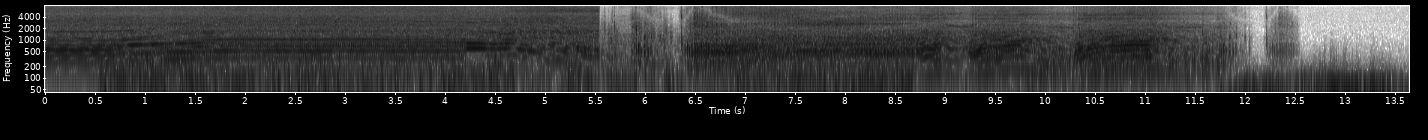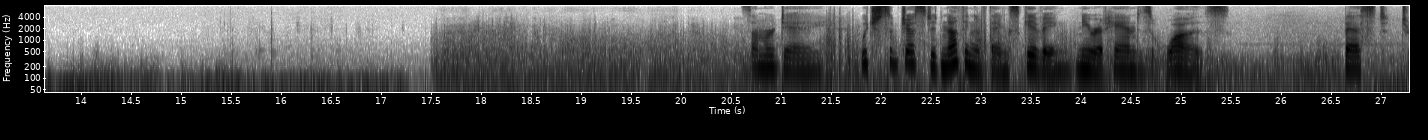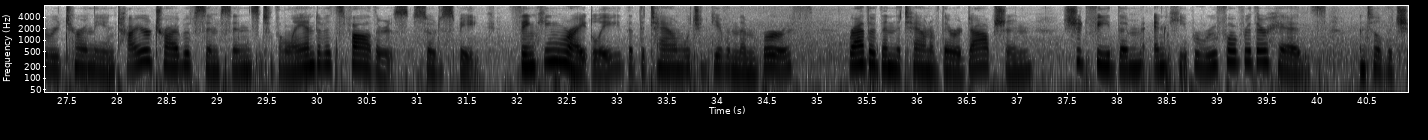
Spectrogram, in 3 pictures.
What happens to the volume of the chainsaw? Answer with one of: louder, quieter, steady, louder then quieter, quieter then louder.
steady.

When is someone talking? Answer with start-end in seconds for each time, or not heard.
20.6-25.4, 26.6-40.8.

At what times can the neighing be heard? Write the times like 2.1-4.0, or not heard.
not heard.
